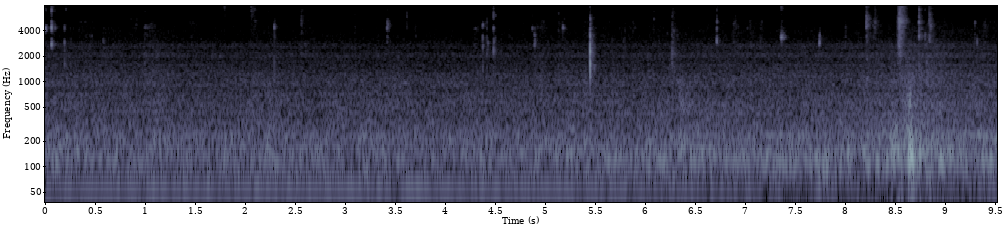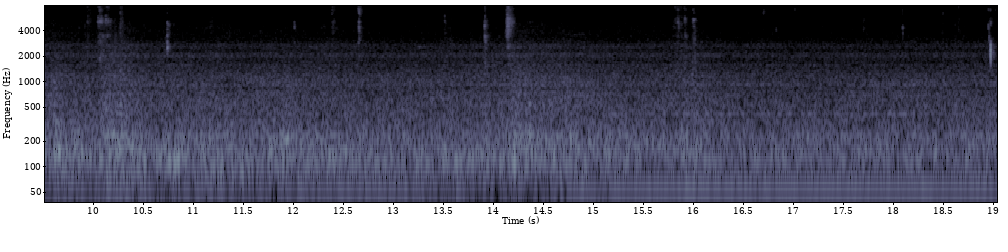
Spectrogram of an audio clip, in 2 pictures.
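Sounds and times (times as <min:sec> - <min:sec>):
small clicks and creaks: 0:04.3 - 0:10.9.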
